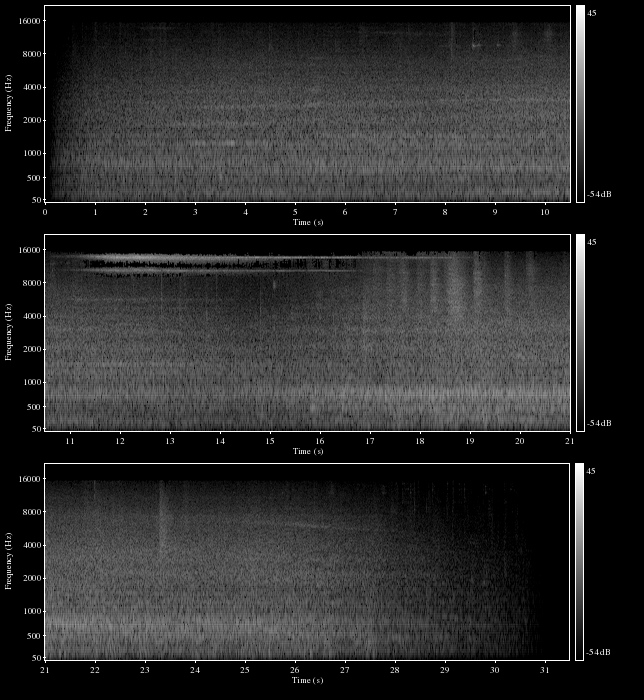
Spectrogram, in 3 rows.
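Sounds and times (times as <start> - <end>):
subway train: 0.1 - 31.0.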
